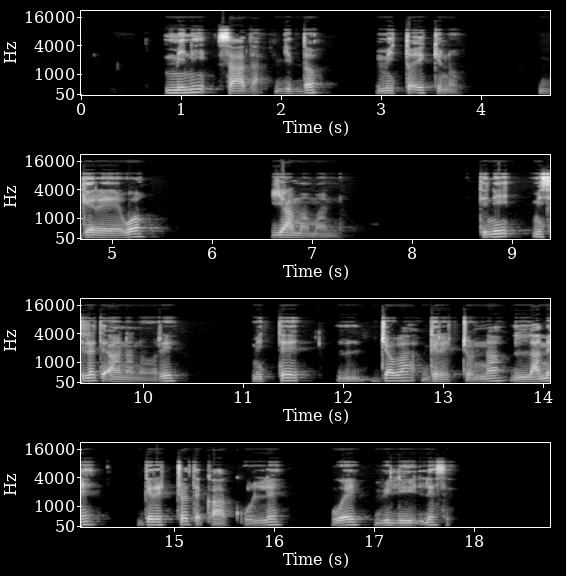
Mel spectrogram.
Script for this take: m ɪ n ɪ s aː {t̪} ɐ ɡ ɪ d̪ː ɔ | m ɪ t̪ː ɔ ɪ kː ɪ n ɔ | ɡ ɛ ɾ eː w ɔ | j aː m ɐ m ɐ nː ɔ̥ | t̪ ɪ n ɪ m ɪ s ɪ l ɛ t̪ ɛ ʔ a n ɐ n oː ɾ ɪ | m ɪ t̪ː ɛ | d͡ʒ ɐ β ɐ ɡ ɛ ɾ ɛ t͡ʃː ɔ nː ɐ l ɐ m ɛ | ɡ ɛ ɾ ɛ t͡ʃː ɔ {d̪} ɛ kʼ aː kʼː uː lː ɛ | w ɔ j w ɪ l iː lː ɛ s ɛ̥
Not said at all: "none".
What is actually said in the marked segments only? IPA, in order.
d̪, t̪

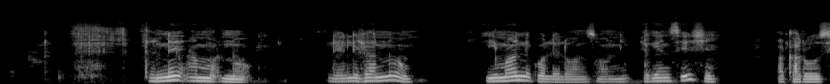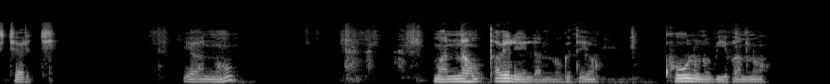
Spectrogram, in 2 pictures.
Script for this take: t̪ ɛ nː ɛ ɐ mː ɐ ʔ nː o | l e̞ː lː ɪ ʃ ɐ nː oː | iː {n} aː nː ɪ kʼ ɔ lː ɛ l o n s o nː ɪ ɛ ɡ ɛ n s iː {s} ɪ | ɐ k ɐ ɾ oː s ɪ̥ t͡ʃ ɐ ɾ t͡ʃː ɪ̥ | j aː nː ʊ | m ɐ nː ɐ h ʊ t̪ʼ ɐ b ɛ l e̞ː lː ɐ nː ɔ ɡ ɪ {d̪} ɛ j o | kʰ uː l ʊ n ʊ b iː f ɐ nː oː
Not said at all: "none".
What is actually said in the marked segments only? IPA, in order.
m, ʃ, d̪

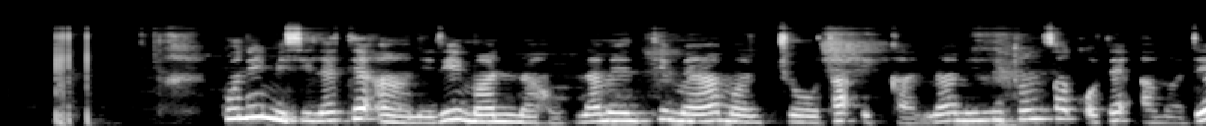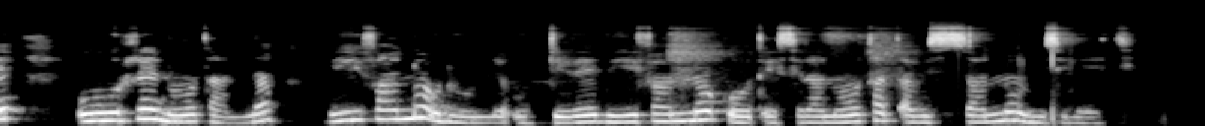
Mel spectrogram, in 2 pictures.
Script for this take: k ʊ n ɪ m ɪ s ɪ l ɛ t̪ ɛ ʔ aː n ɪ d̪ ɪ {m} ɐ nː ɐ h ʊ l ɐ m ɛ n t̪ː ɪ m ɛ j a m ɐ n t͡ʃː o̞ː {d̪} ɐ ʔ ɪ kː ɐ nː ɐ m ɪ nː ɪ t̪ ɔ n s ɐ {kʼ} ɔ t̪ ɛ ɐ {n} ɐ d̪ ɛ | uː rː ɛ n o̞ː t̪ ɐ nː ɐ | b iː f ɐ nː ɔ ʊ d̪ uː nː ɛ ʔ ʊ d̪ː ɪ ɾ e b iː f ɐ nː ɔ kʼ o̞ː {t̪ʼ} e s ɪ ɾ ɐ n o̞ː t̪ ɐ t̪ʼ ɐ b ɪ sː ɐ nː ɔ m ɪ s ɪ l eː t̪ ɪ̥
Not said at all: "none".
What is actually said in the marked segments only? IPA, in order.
m, t̪, kʼ, m, t̪ʼ

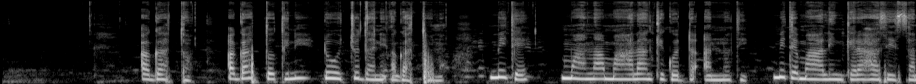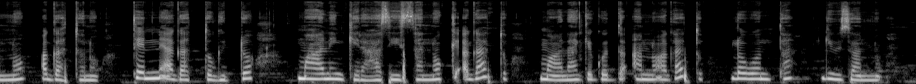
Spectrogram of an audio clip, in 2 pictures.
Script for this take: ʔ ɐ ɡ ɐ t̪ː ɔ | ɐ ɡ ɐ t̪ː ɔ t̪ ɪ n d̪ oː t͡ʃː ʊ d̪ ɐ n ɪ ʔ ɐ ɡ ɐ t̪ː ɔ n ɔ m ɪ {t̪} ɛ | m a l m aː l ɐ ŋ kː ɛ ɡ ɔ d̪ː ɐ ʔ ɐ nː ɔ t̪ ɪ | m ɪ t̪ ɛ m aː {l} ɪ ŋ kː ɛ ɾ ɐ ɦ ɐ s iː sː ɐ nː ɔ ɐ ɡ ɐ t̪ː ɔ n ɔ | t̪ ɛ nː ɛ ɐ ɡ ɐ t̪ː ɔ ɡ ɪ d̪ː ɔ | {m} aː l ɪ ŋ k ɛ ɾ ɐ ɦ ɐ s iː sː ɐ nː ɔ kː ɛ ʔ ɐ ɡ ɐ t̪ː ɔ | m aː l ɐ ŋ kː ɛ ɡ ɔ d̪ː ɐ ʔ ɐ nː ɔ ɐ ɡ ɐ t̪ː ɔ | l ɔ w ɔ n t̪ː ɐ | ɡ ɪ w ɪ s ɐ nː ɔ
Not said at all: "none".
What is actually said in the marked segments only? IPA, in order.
t̪, l, m

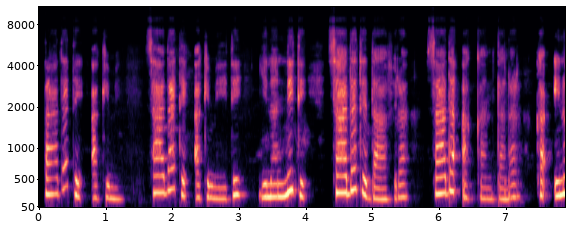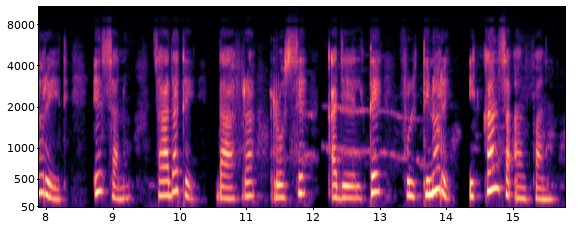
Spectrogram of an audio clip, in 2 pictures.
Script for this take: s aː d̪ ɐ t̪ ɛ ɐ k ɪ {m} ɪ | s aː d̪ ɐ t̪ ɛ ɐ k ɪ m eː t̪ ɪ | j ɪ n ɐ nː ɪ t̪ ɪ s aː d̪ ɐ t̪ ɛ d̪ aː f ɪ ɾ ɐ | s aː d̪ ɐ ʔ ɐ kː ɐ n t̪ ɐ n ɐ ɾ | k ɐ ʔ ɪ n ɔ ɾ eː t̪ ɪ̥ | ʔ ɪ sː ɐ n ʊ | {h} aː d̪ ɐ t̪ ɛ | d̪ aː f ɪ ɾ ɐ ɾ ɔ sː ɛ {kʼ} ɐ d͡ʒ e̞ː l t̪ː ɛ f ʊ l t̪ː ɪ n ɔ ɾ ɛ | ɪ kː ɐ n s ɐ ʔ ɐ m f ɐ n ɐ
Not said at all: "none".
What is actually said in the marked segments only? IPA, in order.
m, s, kʼ

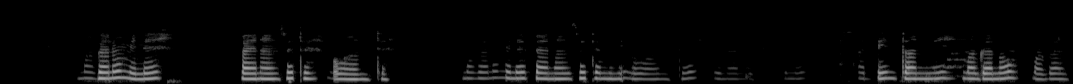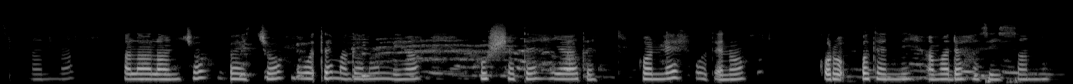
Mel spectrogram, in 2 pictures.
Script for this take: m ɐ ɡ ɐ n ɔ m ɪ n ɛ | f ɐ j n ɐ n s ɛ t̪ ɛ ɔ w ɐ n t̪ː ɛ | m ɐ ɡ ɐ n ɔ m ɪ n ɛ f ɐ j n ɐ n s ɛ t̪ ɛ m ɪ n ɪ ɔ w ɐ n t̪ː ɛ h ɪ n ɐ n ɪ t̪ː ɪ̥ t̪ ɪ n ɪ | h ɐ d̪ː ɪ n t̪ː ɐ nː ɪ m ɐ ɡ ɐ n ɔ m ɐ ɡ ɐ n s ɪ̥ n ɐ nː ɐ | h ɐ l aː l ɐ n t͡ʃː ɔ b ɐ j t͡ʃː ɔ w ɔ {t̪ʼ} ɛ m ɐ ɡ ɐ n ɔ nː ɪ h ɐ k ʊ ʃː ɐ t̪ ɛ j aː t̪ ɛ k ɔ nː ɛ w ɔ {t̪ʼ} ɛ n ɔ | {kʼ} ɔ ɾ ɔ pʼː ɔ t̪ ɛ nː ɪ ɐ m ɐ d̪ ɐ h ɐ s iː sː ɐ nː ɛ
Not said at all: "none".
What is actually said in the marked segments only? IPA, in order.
t̪ʼ, t̪ʼ, kʼ

